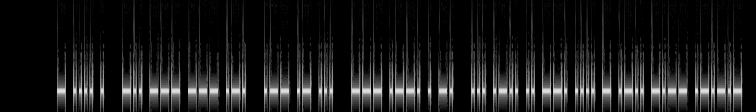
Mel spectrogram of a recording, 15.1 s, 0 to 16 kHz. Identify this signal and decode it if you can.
Morse code, heard as a keyed tone, about 22 wpm, 700 Hz. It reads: THE DOOR WAS OPEN SLIGHTLY.
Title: Sentences from Top 1300 Words 22wpm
